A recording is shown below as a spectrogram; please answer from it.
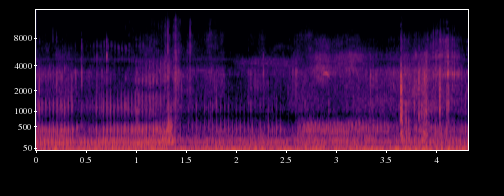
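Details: Stray cat met by chance in a parking lot, warming up to a person, filmed on a GoPro HERO8: a steady low rumbling purr throughout, with faint outdoor background noise and a few brief clicks.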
